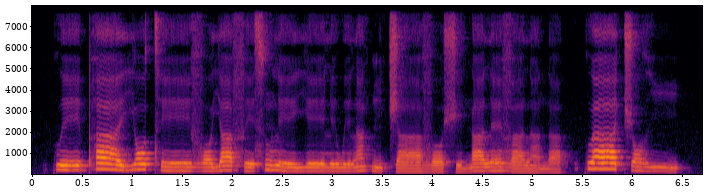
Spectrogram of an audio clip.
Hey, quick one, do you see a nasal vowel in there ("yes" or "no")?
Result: yes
